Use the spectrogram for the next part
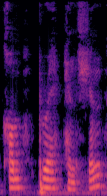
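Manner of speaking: "comprehension" slowly split into syllables; slow, separated syllables on "comprehension". Shown as a demonstration. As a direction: sound out "comprehension" piece by piece. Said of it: "count the word syllable backwards".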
